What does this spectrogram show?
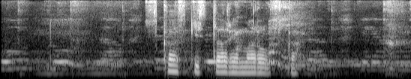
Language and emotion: Russian, neutral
